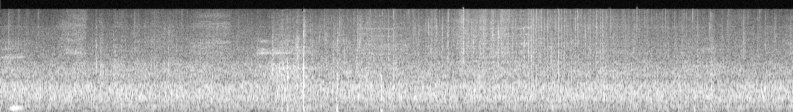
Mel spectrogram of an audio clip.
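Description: Steady crackling and sizzling of the wood fire under a wire grill laid with cabbage leaves, with scattered small clicks and a sharper click about three seconds in.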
